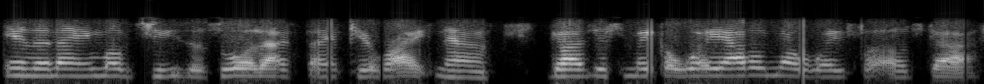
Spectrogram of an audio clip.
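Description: A man's voice: high voice, little pitch movement, a little fast, vocal fry, slight background noise. A man leading a fervent spoken prayer, saying "Lord God" between each phrase. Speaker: prayer leader. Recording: tinny phone line, dry.

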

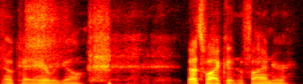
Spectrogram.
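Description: A man's voice: deep voice, fairly even intonation, moderate pace, no echo, studio quality. Laid-back male podcast co-host. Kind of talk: casual chat.

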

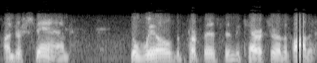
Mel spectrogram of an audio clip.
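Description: A man's voice: mid-range voice, normal speed. Man preaching over a tinny call line. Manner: preaching, checks in with listeners, restarts phrases. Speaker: pastor.

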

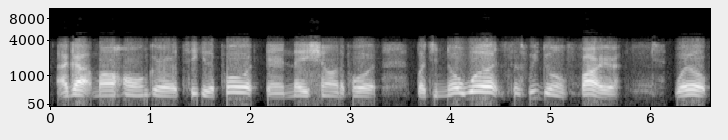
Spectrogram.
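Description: A man's voice: mid-range voice, expressive, moderate pace, no echo. A man hosting a live poetry show casually, with a playful, boastful, colloquial way of talking. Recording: tinny, narrow-band radio-like line.

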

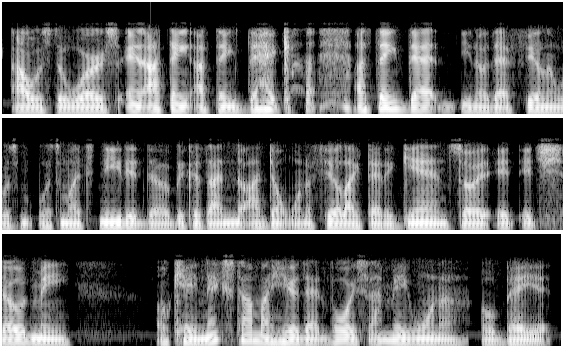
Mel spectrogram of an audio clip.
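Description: A man's voice: on the low side, fairly even intonation, moderate pace, no room sound. A man, a podcast guest, telling a personal faith story in a rambling way, often repeating words and restarting sentences. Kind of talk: casual spoken testimony. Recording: tinny phone-like line.

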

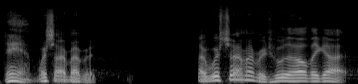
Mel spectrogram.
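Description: A man's voice: on the high side, animated, brisk, gravelly, a little mellow, big-room sound. A man hosting a sports talk show, giving a blunt, opinionated monologue full of restarts and repeated words.

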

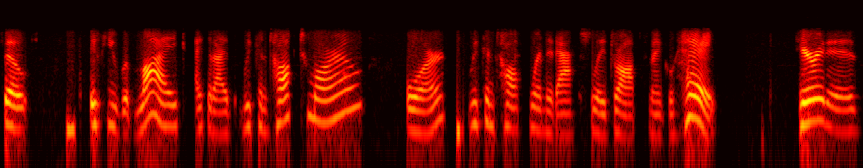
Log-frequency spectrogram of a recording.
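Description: A woman's voice: lowish voice, lively intonation, moderate pace, no echo. A woman on a phone call, talking anxiously in long, rambling stretches. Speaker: caller seeking advice. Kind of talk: phone conversation. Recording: tinny phone line, dry.

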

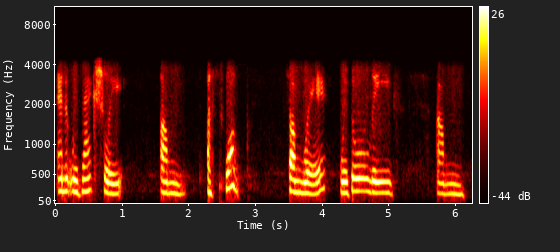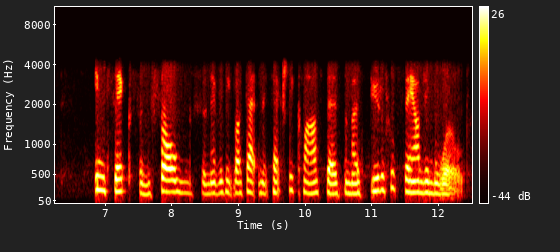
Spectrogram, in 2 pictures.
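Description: A woman's voice: on the low side, steady tone, moderate pace, husky, no echo. Earthy Australian woman on a tinny phone line. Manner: earnest, reflective. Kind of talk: casual heartfelt chat.

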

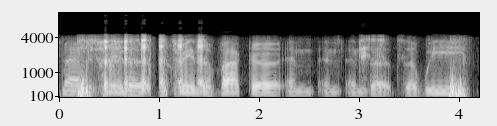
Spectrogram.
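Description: A man casually hosting a call-in, halting and repeating his words. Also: on the low side, huge pitch swings, gravelly. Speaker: host of a call-in show. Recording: noisy muffled phone line.

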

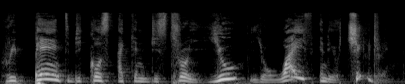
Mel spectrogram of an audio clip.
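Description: A man's voice: on the high side, huge pitch swings, measured pace, darkish tone, husky, heavily acted. A man quoting God as a solemn, commanding voice while recounting a vision. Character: God speaking, commanding and stern, male.

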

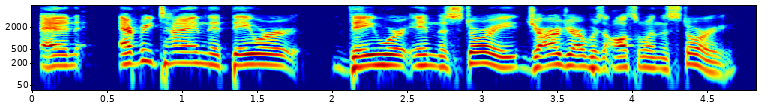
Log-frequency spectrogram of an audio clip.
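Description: A man's voice: on the high side, a little fast. A man co-hosting a podcast, blunt and dismissive in a casual debate chat, swearing freely. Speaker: podcast co-host.

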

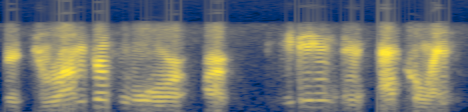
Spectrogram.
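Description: A man's voice: medium pitch, big pitch swings, moderate pace, dry recording. A man giving intense, conspiratorial political commentary as a guest, emphatic and repeating phrases for stress. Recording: narrow tinny telephone line.

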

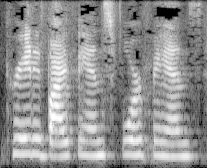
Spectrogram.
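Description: A woman with a higher voice talks slowly and with little pitch movement. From an office, she hosts a fan livestream, chatting loosely with viewers, sharing announcements and offering thanks.

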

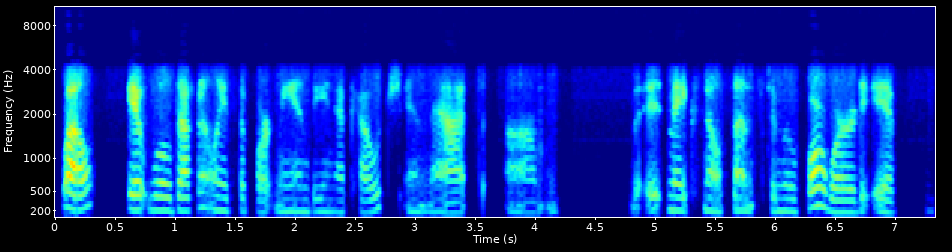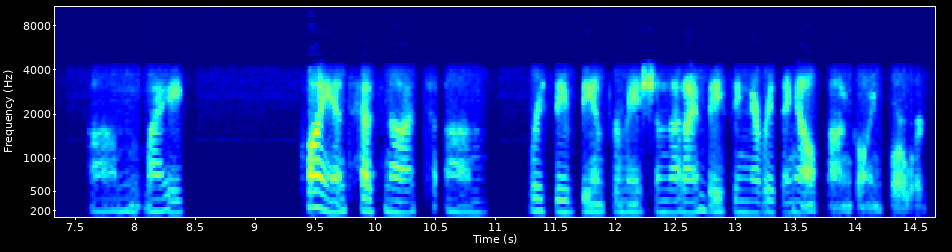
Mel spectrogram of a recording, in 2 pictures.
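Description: A woman speaking hesitantly on a coaching call, pausing often with fillers. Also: medium pitch, vocal fry, no room sound. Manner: hesitant, many ums. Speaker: coaching student. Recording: tinny phone line.

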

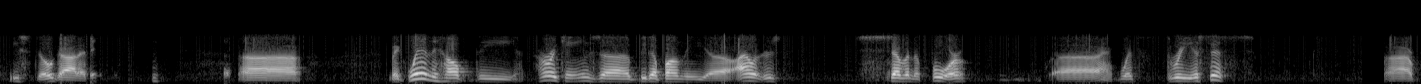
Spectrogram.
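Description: A man hosting a sports talk show, reading out scores and standings with casual asides and lots of fillers. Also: mid-range voice. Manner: rattles off numbers with fillers, sighs and quick asides. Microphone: phone call line. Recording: tinny phone-line audio.

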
